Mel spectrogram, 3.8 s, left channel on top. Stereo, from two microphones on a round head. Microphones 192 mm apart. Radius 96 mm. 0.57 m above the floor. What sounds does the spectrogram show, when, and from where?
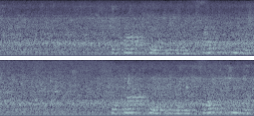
1.7 s a woman speaking: 35° left (ahead or behind), 8.5 m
